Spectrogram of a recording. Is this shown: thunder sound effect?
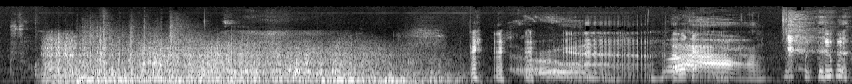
yes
